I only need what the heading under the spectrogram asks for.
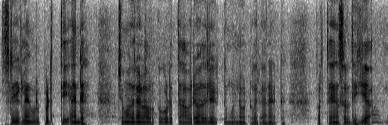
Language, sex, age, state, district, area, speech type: Malayalam, male, 30-45, Kerala, Thiruvananthapuram, rural, spontaneous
